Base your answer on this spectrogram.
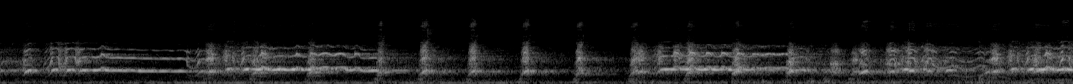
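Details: Nighttime chorus of eastern coyotes (coywolves) in a backyard in Bellingham, Massachusetts. Drawn-out, even-pitched howls alternate with a run of loud, clipped barks repeated roughly every half second, and several voices overlap.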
